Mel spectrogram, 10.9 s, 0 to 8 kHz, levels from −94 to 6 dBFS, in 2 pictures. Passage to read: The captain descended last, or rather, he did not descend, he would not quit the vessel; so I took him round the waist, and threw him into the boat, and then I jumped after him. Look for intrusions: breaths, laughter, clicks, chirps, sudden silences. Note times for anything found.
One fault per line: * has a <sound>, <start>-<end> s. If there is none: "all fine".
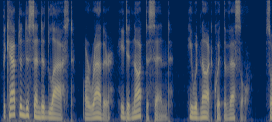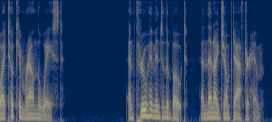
all fine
